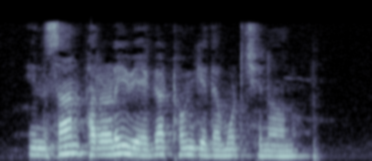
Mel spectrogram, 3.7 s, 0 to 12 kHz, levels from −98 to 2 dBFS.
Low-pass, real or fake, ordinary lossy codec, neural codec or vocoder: 7.2 kHz; real; AAC, 32 kbps; none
